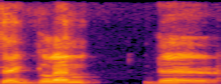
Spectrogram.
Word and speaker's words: Eglander: It's like England, but it's Eglander.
